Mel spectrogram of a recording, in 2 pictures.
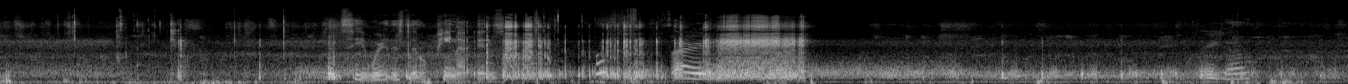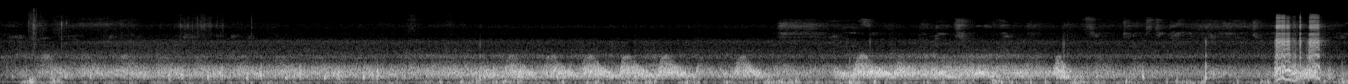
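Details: Fetal heartbeat heard by a pregnant woman on a home fetal Doppler on her belly: rapid, rhythmic whooshing pulses, with probe scraping and the signal lost as the baby moves.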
